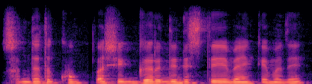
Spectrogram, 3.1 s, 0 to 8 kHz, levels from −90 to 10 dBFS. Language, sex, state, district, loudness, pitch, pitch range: Marathi, male, Maharashtra, Pune, -20 LUFS, 135 Hz, 125-140 Hz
